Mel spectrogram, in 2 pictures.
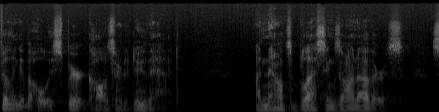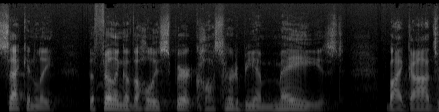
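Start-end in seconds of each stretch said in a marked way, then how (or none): none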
